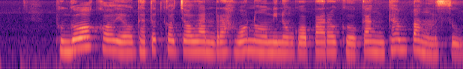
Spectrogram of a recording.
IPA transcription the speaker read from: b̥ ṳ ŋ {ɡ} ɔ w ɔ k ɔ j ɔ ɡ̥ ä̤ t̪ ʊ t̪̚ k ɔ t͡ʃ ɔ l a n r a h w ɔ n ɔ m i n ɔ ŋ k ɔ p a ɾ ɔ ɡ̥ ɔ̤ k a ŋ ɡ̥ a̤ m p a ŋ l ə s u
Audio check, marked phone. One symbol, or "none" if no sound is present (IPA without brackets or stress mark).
ɡ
